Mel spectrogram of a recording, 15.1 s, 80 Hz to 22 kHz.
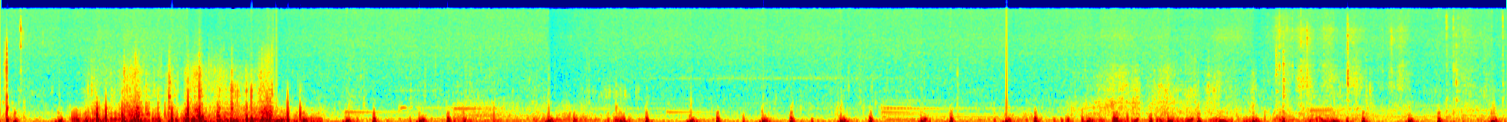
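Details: Stethoscope heartbeat ASMR: steady low thumping heartbeat at about 74 beats a minute with faint rubbing noise; normal heart sounds.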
